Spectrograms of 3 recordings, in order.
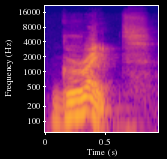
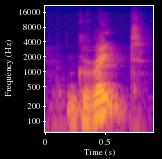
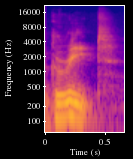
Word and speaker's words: great: mud here we have great which rhymes with plate great plate so great is not greet okay it's great here's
